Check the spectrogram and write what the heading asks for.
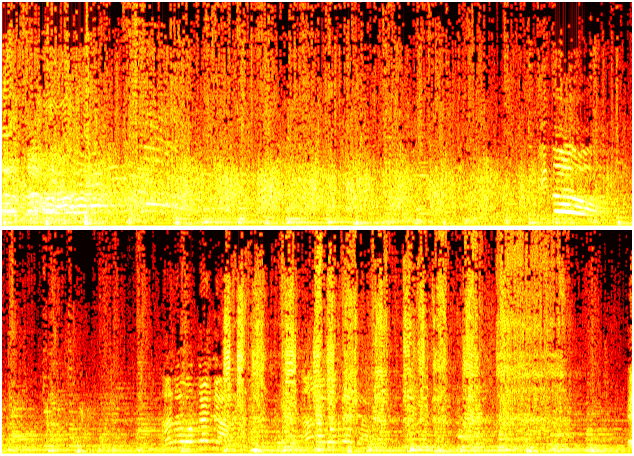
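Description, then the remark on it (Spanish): A live audience claps steadily for several seconds, a dense wash of applause mixed with scattered cheers and voices from the crowd, staying fairly loud throughout. “Si tú tienes que te mande una sonrisa, solo tienes ahora que aplaudir.”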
